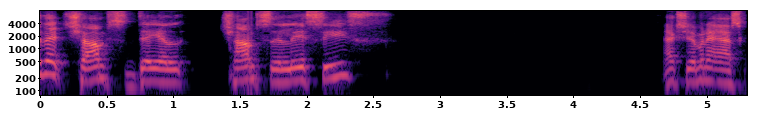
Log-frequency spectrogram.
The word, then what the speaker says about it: Champs-Élysées: Champs-Élysées? Actually, I'm going to ask Grok. Check this out. You got to be using AI. Pronunciation. Champs-Élysées. Champs-Élysées. Champs is Champs. Élysées is Élysée.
